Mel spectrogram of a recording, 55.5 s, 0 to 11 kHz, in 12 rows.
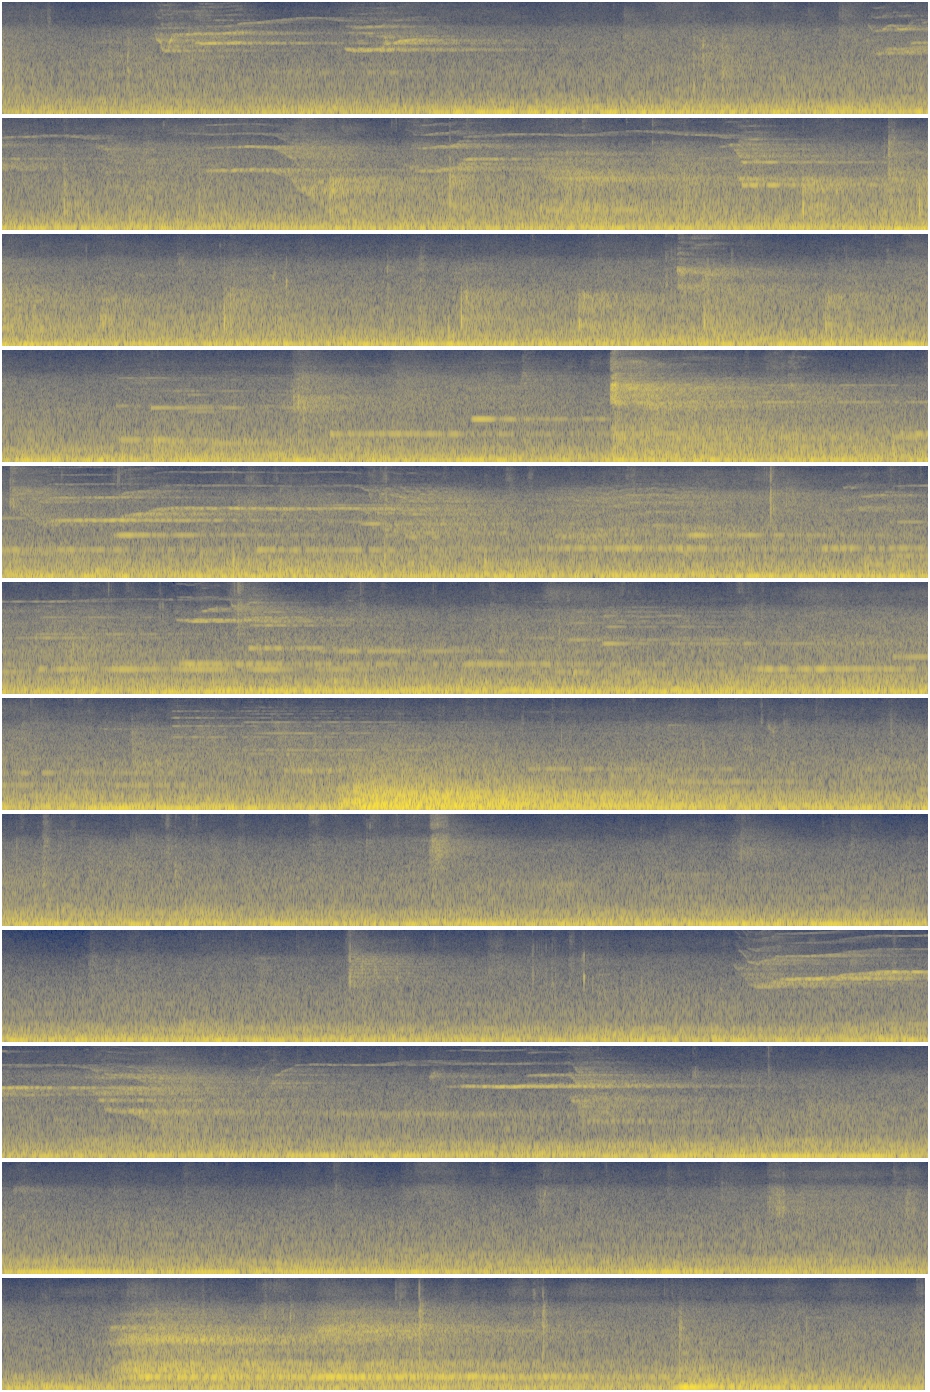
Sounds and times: mysterical melody 0:14.3 - 0:31.7
queeking wooden doors 0:14.6 - 0:30.4
steps 0:48.9 - 0:55.5
religious ceremony choir 0:51.4 - 0:54.6

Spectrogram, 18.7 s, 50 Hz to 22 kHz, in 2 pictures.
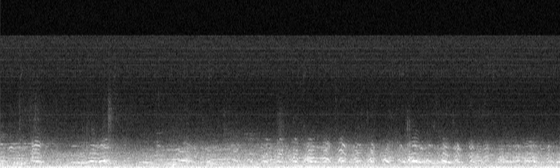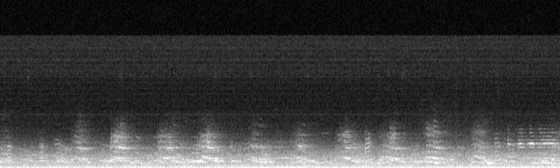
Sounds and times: Seagulls 0:00.1 - 0:18.6

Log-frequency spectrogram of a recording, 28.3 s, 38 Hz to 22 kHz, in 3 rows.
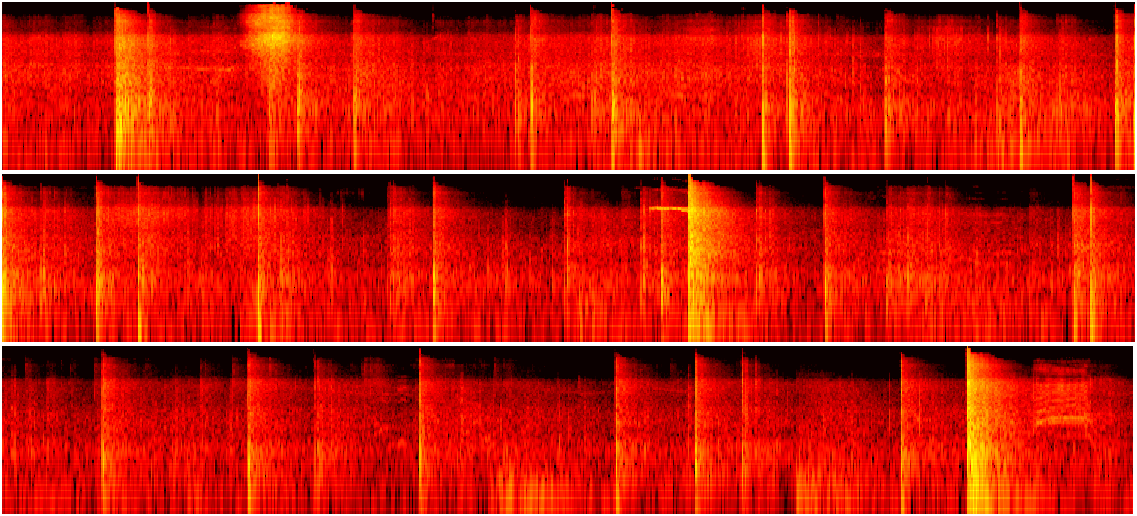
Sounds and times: fireworks 0:00.0 - 0:28.3

